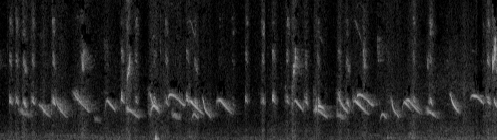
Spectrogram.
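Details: Green-winged saltator male delivering macheando song meant to heat up rival males: a continuous, dense run of falling whistled slurs and sharp chips, phrases tumbling one after another for the whole stretch.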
